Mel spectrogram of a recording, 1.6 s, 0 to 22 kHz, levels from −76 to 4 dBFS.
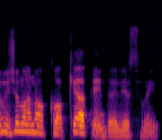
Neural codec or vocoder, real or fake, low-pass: codec, 24 kHz, 0.9 kbps, WavTokenizer, medium music audio release; fake; 10.8 kHz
